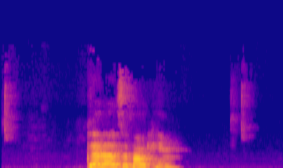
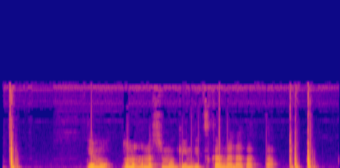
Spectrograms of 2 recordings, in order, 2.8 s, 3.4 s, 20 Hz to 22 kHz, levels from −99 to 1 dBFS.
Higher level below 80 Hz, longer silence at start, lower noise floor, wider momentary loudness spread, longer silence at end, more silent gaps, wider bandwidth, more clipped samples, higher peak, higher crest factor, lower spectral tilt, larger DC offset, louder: second, -70 dBFS vs -50 dBFS; first, 0.9 s vs 0.1 s; first, -69 dBFS vs -61 dBFS; first, 17 LU vs 7 LU; first, 1.05 s vs 0.25 s; neither; first, 13.5 kHz vs 11.5 kHz; neither; about the same, 0 dBFS vs -2 dBFS; about the same, 20 dB vs 24 dB; second, -4.5 dB/octave vs -7 dB/octave; neither; first, -16 LUFS vs -26 LUFS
